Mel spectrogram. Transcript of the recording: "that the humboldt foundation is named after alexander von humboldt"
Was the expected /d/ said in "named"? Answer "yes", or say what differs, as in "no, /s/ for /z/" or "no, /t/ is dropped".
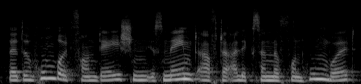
yes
